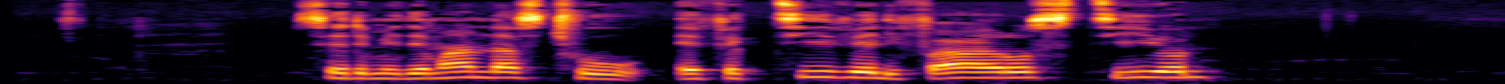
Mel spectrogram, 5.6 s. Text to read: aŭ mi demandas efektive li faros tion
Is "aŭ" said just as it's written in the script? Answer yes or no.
no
